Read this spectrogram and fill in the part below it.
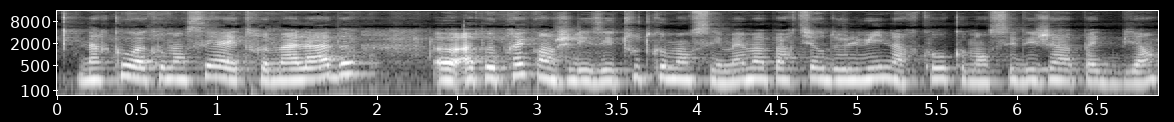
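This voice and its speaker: Against noticeable background noise, a woman at medium pitch talks at a fairly quick pace with fairly even intonation. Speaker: illustrator and art vlogger. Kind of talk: casual vlog talk. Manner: hesitant, many fillers.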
